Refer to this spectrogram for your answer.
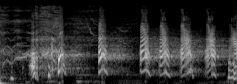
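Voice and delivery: real delighted cackle; high burst of laughter. Real, not acted. Reaction to famous ass line.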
